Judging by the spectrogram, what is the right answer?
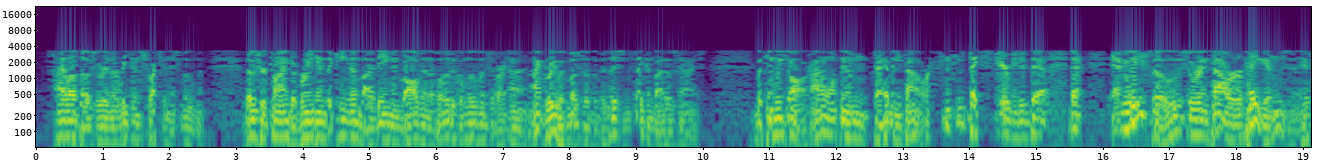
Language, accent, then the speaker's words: English; Asheville, North Carolina, United States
